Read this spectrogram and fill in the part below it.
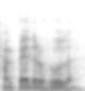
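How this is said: The s sounds are pronounced as h.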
